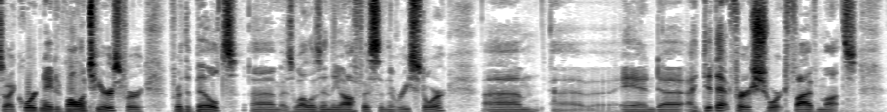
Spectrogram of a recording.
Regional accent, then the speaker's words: Tampa, Florida, United States; also born or lived in New Jersey; I was born up north, New Jersey. But as a young child, my family moved down to the Tampa Bay area and settled up in North Tampa.

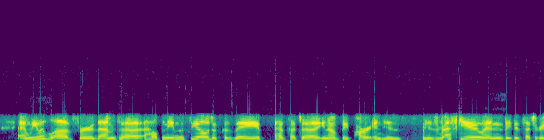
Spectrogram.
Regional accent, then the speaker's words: Hamden, Connecticut, United States; And I'm actually from the Hamden area, so I know New Haven very well.

